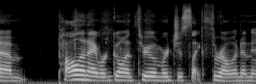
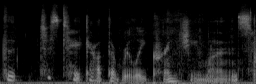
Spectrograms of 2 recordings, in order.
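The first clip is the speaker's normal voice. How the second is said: whisper; 7 semitones lower, 17 dB quieter than usual. Real, not acted. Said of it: "whispered suggestion".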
